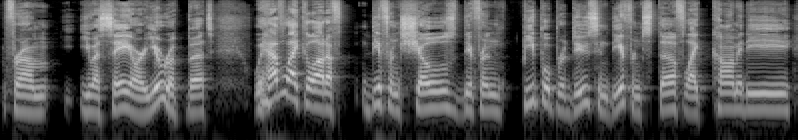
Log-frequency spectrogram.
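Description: A man's voice: a little high, expressive, moderate pace. A man from Brazil with a Brazilian accent, a native Portuguese speaker, talking casually as an interview guest and often restarting his phrases. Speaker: guest, podcast producer and sound designer.

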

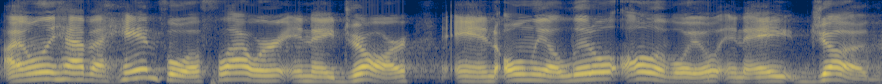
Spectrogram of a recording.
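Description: A man's voice: high-pitched, a little slow. A man reading a Bible story aloud from a script as a dramatic narrative. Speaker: scripture reader. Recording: echoey hall with long reverb.

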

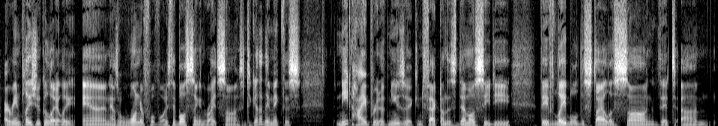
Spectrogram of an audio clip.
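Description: A man hosting his own music podcast while hoarse from a cold, chatting casually and rambling with frequent restarts. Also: fairly low pitch, lively intonation, moderate pace, dry recording, clean studio sound. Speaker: podcast host. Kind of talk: casual solo podcast talk.

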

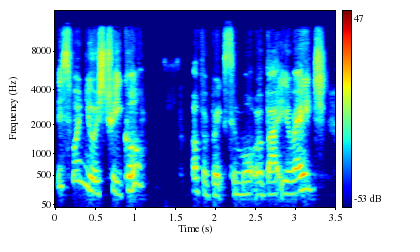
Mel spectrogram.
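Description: A woman's voice: mid-range voice, very animated, moderate pace, a little mellow, breathy edge. A woman doing a chummy Cockney cabbie. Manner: chummy rhyming slang. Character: cheeky Cockney cabbie, middle-aged man.

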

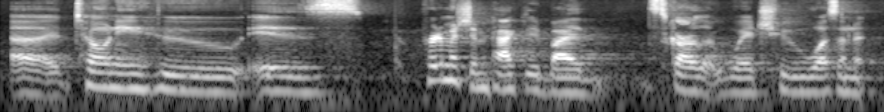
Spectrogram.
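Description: Low-voiced woman, casual podcast co-host. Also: moderate pace, a little hiss or hum. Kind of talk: casual film discussion and plot recap.

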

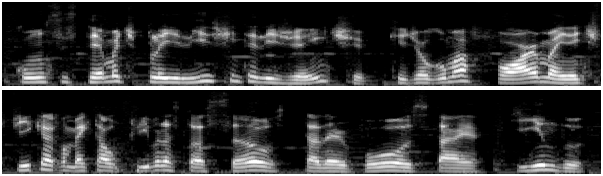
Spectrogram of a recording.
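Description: A man joining a casual podcast as guest, talking excitably with stammering restarts. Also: fairly high pitch, a little fast, few pauses, highs cut off, faint music behind. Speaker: podcast guest, game master.

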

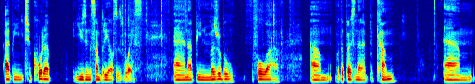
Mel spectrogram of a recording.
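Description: A man's voice: low voice, dark tone, no echo, studio quality. A young man hosting his own podcast, talking earnestly and hesitantly, stumbling over repeated words and fillers. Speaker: podcast host. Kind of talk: reflective solo podcast monologue.

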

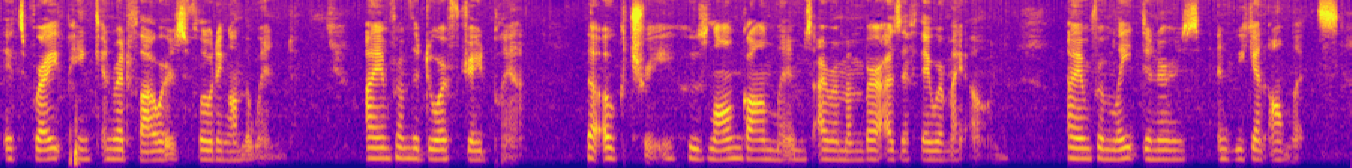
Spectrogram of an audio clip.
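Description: A teenage girl reading her own poem in a measured, even way. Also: lowish voice, slight background noise, low-quality recording. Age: teens. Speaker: student.

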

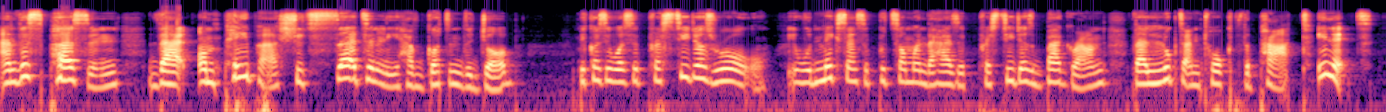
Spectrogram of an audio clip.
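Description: Nigerian woman, host of a faith podcast, earnest motivational delivery, mid-pitched. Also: animated, unhurried. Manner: earnest, preacherly, acts out quoted voices.

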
